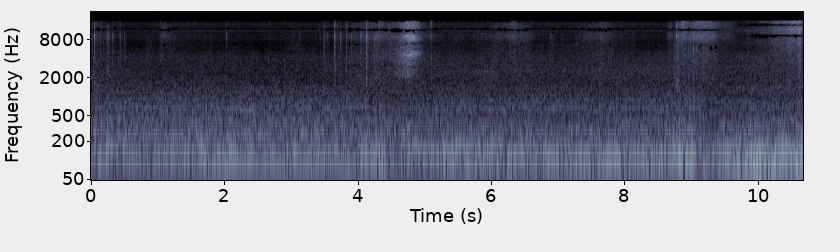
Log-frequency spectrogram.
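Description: Road noise inside a moving car at motorway speed: a steady low rumble of engine and tyres.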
